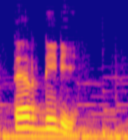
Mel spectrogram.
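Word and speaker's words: ter de die: Kemudian ada yang ketiga adalah TDD, ya, kepanjangannya dan cara pengucapannya itu terdidi, ya, artinya 3 kali sehari, ya.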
